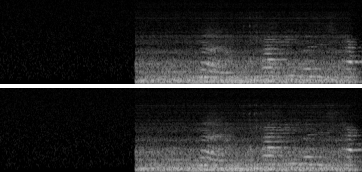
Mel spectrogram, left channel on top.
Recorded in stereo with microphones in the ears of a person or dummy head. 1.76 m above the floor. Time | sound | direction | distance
1.4 | a child speaking | centre (ahead or behind) | 6.5 m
